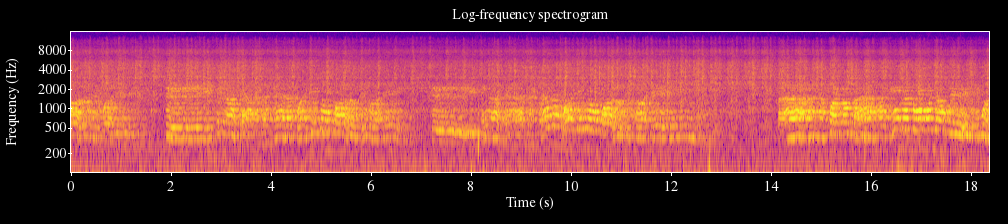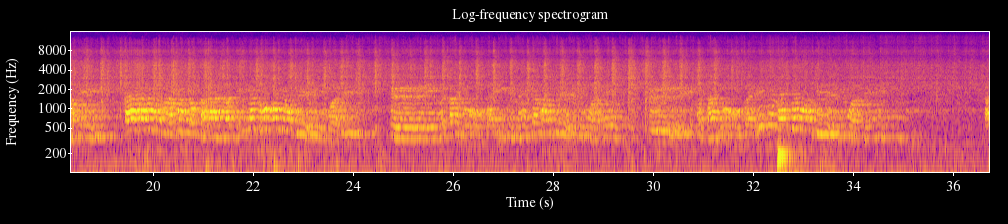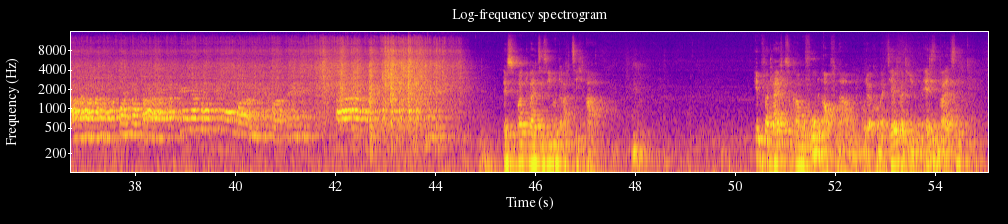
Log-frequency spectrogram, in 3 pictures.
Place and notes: theater play about old ethnographic phonograph recordings
(amazonas - eine phonographische anstrengung)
